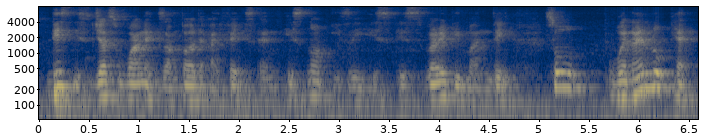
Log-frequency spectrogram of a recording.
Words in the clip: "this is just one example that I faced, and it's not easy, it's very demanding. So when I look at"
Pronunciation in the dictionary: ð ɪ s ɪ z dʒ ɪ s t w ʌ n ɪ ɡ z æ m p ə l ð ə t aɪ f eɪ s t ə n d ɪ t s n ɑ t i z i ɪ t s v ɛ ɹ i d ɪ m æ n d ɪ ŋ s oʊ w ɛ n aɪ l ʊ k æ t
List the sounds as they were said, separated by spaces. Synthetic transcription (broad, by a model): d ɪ s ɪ s dʒ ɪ s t w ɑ n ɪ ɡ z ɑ m p ə l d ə t aɪ f eɪ s ə n ɪ t s n ɑ t i z i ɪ t s v ɛ ɹ i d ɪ m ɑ n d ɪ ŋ s oʊ w ɛ n aɪ l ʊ k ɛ t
